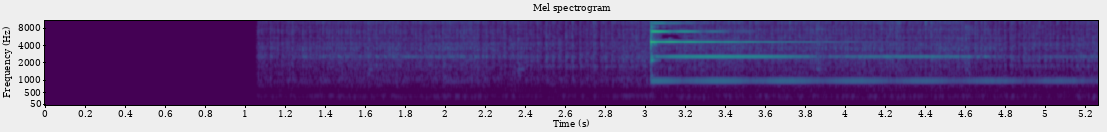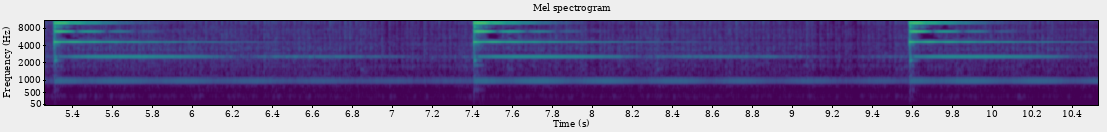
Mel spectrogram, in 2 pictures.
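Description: A bell-like metallic ding struck four times, about two seconds apart, each ringing on and fading slowly, over the faint steady hiss of vigorously boiling sugar syrup.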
